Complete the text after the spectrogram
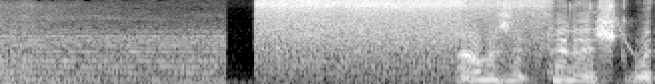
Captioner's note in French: télévision statique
